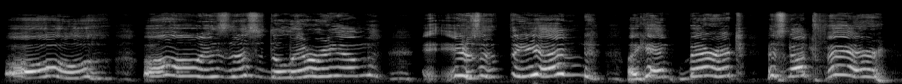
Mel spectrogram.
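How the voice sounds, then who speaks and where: A wailing cowardly old gentleman. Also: very slow, full character voice. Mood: panicked wailing. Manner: high, tearful, trembling scream.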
